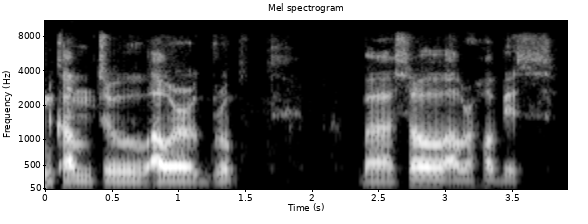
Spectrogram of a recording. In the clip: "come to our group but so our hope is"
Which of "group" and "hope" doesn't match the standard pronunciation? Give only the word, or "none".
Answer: hope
